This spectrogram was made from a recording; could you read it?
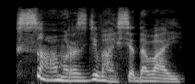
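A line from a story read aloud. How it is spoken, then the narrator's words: Snappish retort. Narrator (Russian): Огрызнулась я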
